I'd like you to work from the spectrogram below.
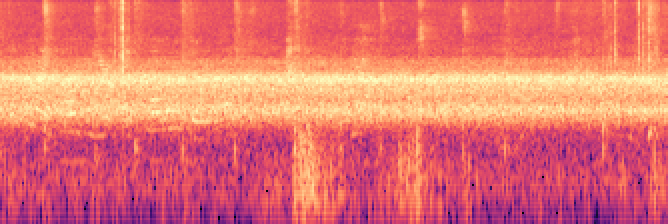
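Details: A huge flock of migrating snow geese on Lake Springfield, Illinois gives an unbroken roar of high, nasal yelping honks, thousands of voices blending into one steady clamour that carries for miles along the shore.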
